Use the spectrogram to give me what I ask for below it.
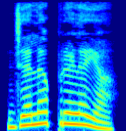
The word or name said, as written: ಜಲಪ್ರಲಯ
